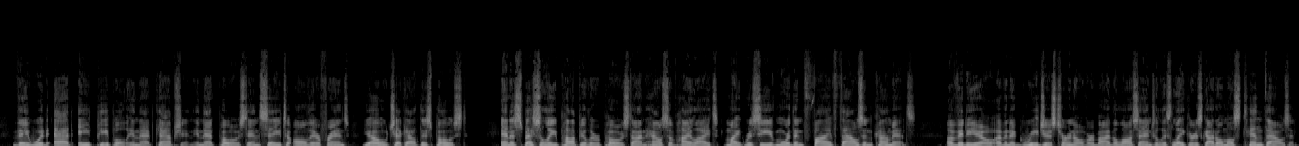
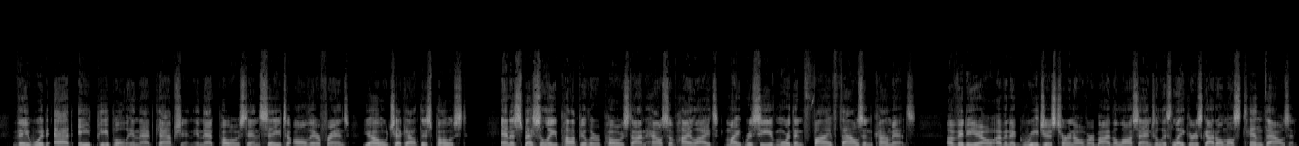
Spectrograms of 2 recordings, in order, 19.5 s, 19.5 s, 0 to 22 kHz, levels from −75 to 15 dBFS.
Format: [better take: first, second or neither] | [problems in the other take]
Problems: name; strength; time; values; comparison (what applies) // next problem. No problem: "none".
first | thin; somewhat; fading below 300 Hz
